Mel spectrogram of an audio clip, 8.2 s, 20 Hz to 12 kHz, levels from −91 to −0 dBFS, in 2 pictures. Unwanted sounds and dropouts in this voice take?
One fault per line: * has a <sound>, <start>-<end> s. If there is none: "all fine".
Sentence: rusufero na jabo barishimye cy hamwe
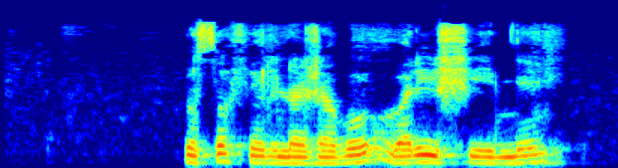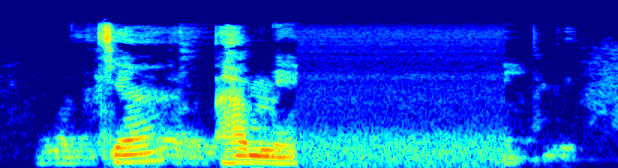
all fine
